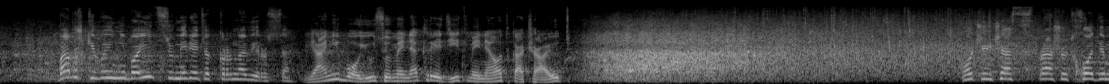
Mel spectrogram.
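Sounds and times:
audience applauding: 6.1s - 11.0s.

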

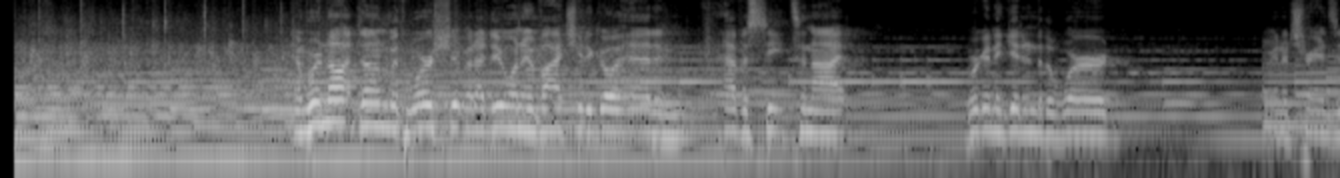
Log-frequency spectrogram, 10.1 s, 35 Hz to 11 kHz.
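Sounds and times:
scattered hand claps: 0.1s - 4.4s
band holding sustained chord: 0.1s - 10.0s.

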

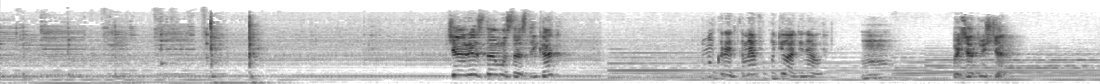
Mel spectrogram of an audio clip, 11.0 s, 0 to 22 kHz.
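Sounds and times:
plucked string music over bass: 0.0s - 2.9s.

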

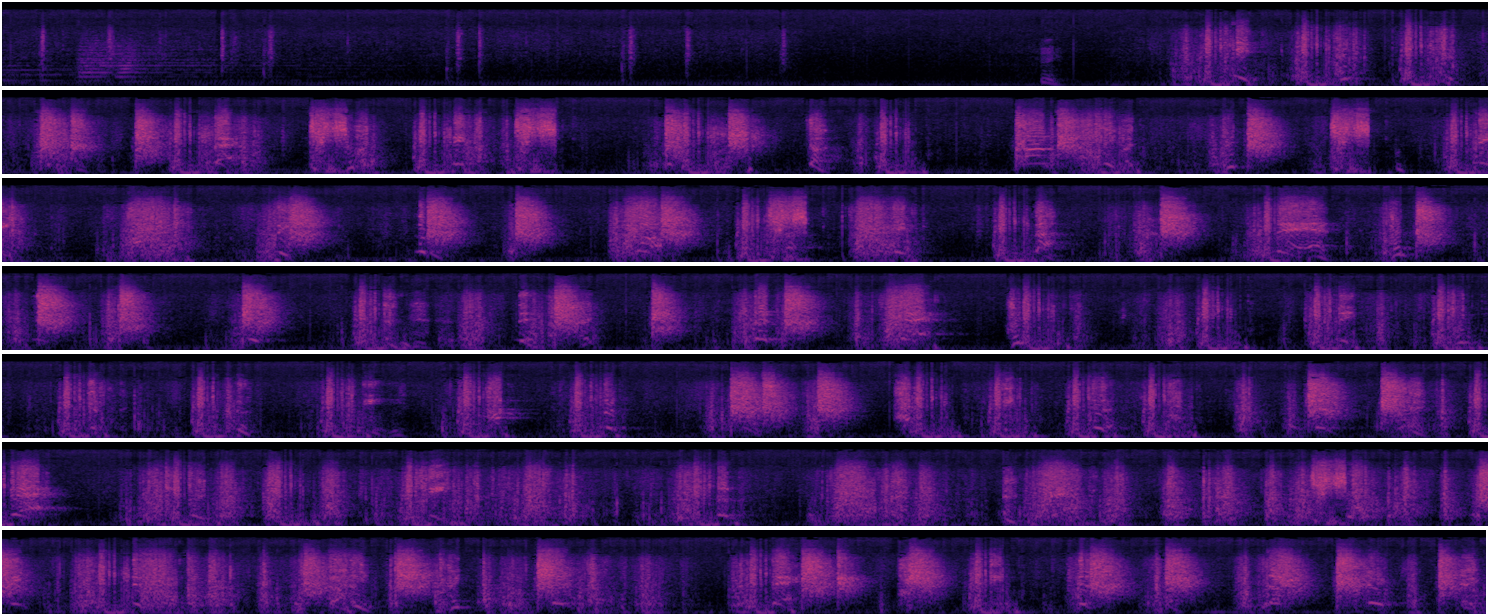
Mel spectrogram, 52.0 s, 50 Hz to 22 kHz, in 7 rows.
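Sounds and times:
punch and kick swishes: 5.8s - 52.0s.

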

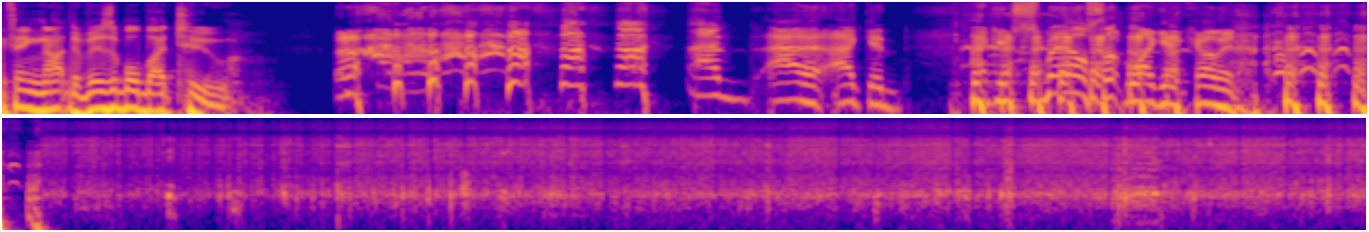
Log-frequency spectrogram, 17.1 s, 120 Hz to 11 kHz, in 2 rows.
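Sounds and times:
crackling static: 2.7s - 17.0s.

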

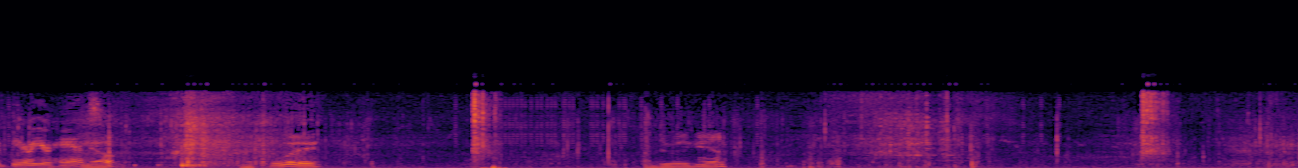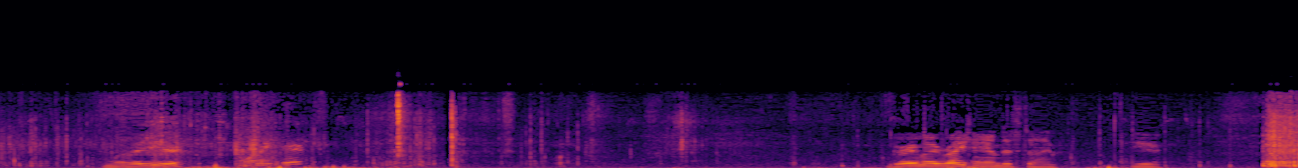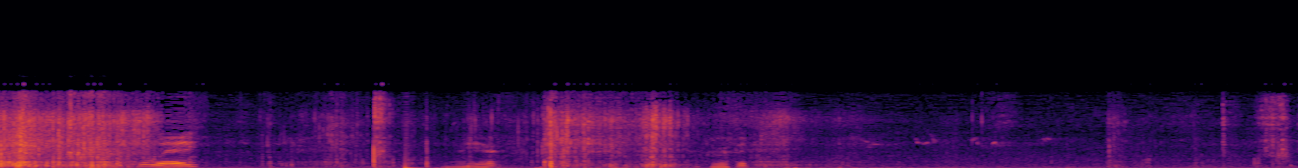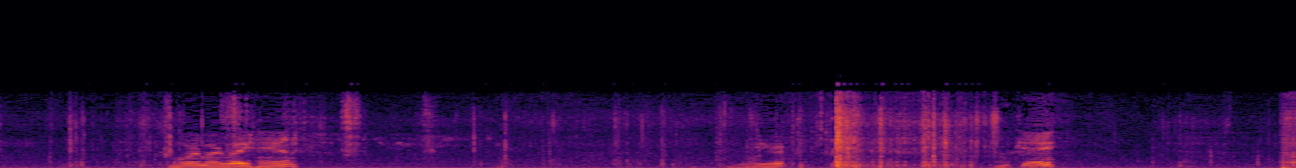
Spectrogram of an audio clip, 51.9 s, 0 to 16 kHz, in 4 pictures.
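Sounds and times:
soil scraping: 0.0s - 20.4s, 25.2s - 35.3s, 38.2s - 39.0s, 39.6s - 43.6s, 45.1s - 49.6s, 50.6s - 51.9s
dirt being shovelled: 0.8s - 3.7s, 8.2s - 10.1s, 25.4s - 28.0s
dirt dropping into a hole: 25.6s - 28.0s.

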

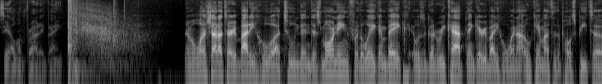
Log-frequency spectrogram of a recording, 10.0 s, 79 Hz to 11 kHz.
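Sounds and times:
gunshot with reverberating tail: 1.1s - 2.6s.

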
